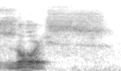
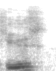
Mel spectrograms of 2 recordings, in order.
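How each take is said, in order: First: The surname uses the original intended pronunciation. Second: The surname uses the everyday popular pronunciation. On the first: This is how the name was meant to be said. "the correct pronunciation is Doctor Zeus" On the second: This is how most people say the name. "because everyone calls him Doctor Zeus, I'll carry on calling him Doctor Zeus"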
